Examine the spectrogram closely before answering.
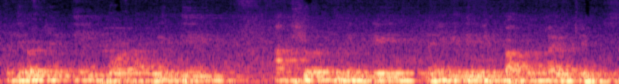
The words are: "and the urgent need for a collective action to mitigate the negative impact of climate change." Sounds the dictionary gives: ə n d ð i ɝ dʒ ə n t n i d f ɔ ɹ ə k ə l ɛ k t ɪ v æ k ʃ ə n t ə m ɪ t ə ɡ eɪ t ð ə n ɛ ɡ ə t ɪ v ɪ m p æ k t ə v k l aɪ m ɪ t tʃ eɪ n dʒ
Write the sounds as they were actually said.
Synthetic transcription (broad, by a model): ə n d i ɝ dʒ ə n t n i d f ɔ ɹ ə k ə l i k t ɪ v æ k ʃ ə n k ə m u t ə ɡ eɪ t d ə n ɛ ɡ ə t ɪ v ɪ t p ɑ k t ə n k aɪ ɪ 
